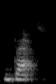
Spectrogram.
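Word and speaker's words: בית: Then we have, I don't know the Hebrew pronunciation, I know the Yiddish pronunciation means, what's the Hebrew pronunciation? Bet. Bet, okay, as easy as that. And it's actually 2 letters. It's like bays and bays, or bet and bet.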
